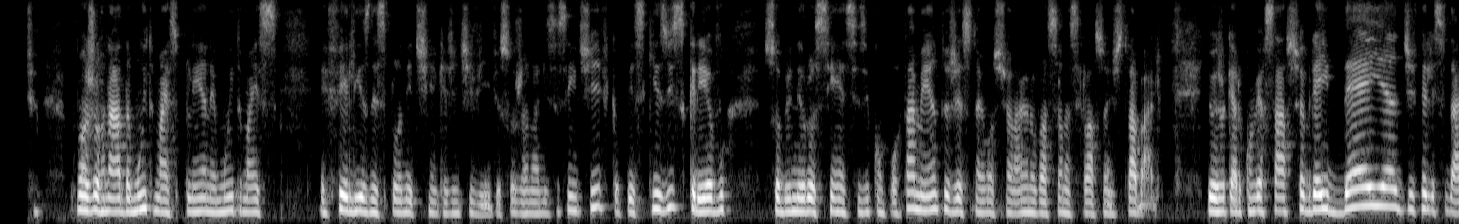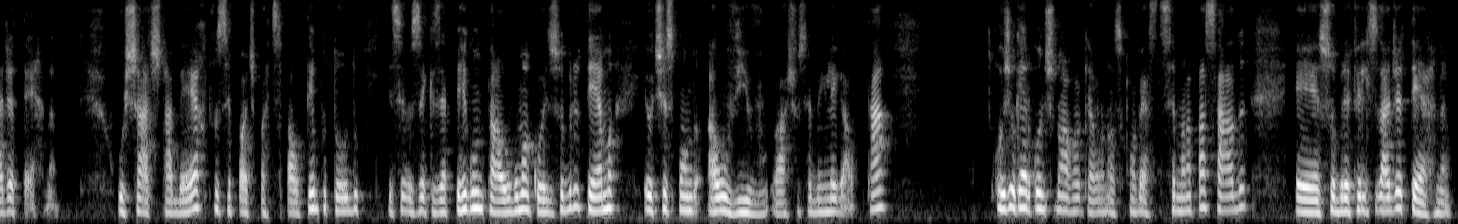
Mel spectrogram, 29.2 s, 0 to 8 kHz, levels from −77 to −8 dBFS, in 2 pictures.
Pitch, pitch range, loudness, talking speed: 180 Hz, 160-200 Hz, -20 LUFS, 195 wpm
